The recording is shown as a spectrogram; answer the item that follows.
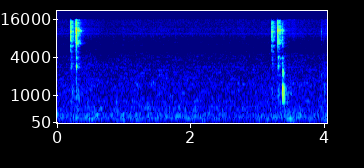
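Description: Computer mouse clicks: a quick double click right at the start, then a short burst of about three clicks a little past three seconds in.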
